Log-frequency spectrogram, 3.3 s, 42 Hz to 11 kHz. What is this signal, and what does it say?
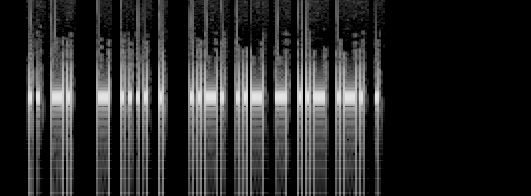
Morse code, heard as a keyed tone, about 50 wpm, 700 Hz. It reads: IN THE FUTURE
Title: Sets of 3 Words 50wpm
